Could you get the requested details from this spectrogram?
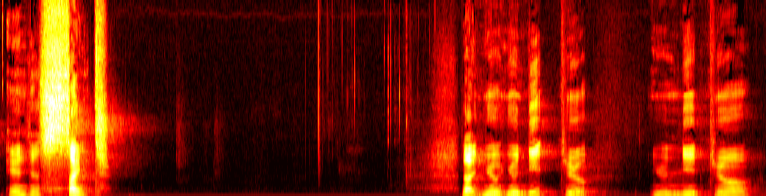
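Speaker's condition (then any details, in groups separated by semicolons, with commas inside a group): Cleft palate; congenital cleft palate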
